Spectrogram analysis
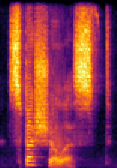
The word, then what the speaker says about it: specialist: the middle the sounds the letters cia are pronounced as an sh like an sha sha specialist specialist uh have you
